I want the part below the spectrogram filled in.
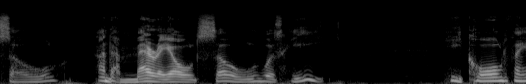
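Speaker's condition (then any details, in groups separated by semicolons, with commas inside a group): No condition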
